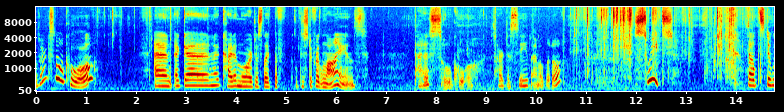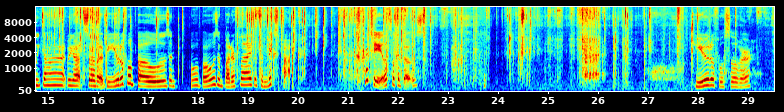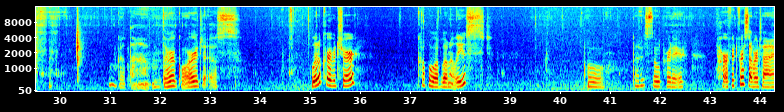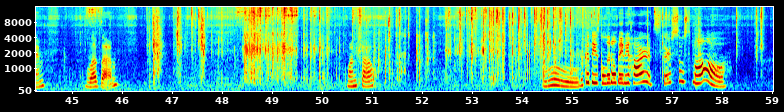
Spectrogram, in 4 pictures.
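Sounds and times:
plastic bag crinkling: 10.3s - 29.9s, 44.4s - 59.0s.

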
